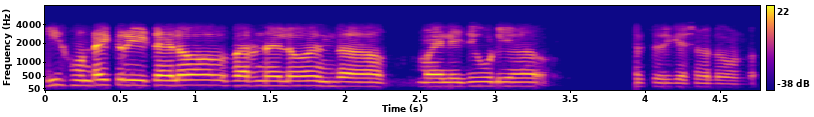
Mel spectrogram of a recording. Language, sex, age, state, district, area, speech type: Malayalam, male, 18-30, Kerala, Palakkad, urban, conversation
